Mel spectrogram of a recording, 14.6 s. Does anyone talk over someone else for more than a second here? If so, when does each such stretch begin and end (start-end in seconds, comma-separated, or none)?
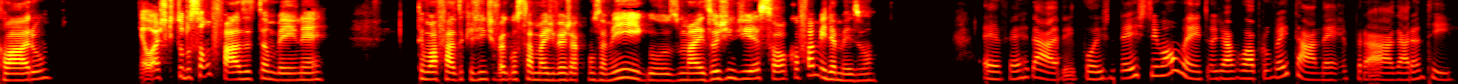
none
